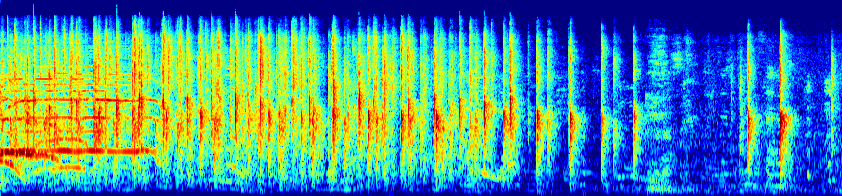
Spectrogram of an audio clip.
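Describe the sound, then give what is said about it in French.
An audience applauds all the performers, dense and loud at first with a few high whoops and voices mixed in, then thinning out into scattered, sharper individual claps as it fades. “On applaudit tout le monde, on donne de l'énergie.”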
